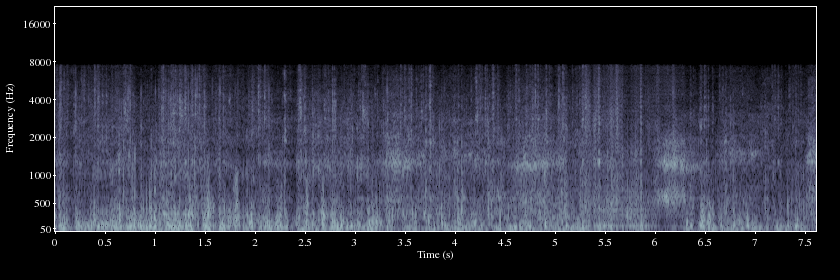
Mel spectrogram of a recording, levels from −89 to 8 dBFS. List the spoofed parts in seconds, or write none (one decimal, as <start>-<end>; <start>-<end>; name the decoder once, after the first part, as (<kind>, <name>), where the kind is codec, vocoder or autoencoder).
5.3-6.3 (codec, ZipCodec)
